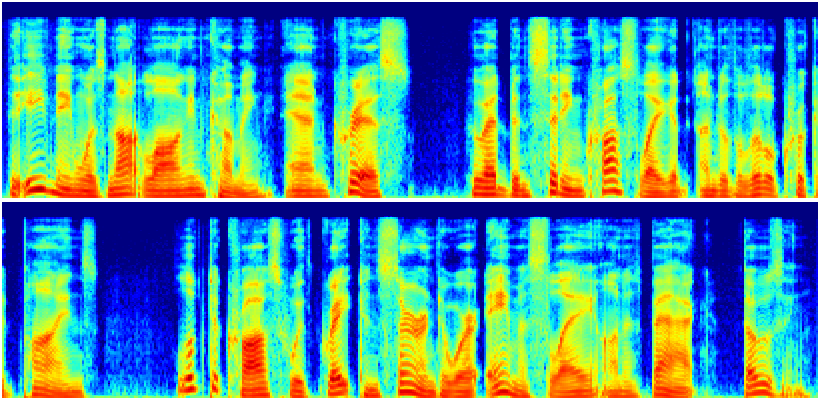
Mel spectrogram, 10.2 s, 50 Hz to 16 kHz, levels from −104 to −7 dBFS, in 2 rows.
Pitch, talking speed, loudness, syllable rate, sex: 110 Hz, 195 wpm, -20 LUFS, 5.3 syllables/s, male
